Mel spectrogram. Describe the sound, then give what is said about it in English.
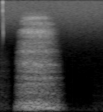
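A single deep breath, a loud airy rush that swells and lasts about half a second, then stops abruptly and leaves near silence. “Deep breath.”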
